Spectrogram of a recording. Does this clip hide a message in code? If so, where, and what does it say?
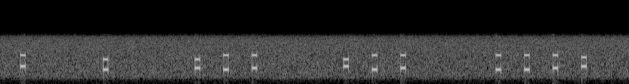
Yes: DTMF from 0.2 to 5.9 s, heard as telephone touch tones, dialled by machine, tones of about 50 ms, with phone line noise. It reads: 9 1 436 736 3368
